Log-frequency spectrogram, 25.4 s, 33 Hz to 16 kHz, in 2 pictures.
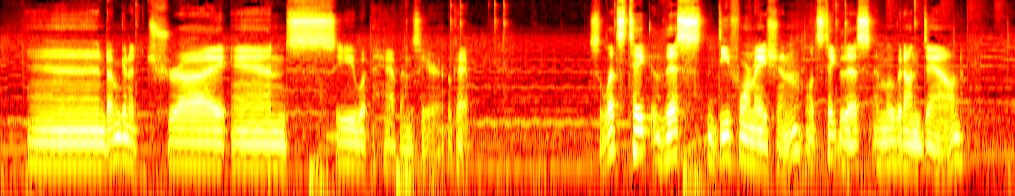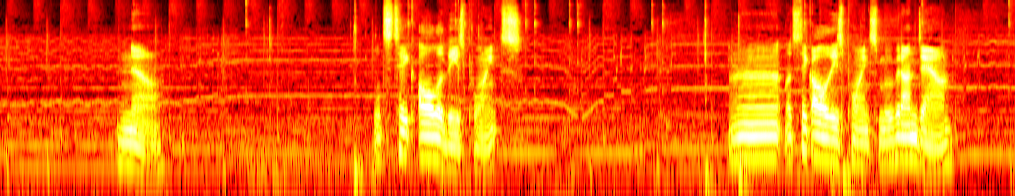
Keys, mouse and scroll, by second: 3.8 Tab, 5.7-8.5 right drag, 8.5 Tab, 10.4 right click, 11.4-15.7 drag, 24.2-25.3 drag.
